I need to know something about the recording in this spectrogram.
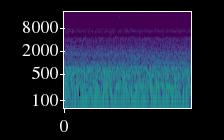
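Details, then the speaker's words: Kent RO Grand Plus water purifier after resetting its one-year alarm timer: steady, even low pump motor hum with no beeping, UV tube lit; running normally after the fix. "आराम से, कोई beep beep का sound नहीं है, वहाँ पे भी on है।"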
